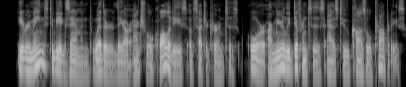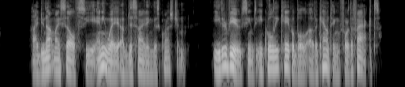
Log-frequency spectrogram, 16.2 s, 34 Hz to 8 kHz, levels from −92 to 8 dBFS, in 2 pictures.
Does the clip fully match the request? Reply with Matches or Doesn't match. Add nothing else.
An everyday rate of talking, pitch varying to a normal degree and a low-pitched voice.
Matches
